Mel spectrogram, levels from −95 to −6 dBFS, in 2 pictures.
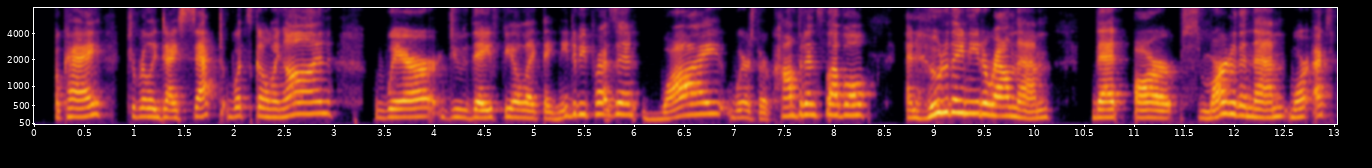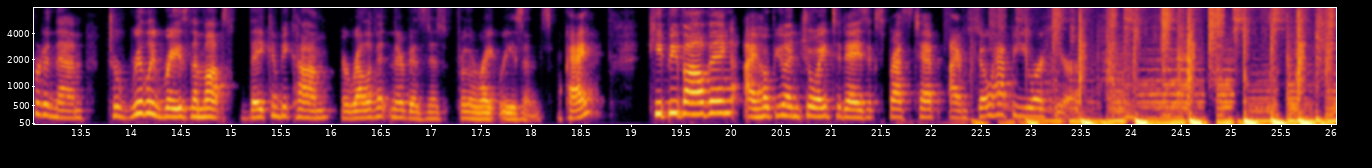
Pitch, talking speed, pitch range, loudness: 205 Hz, 165 wpm, 185-250 Hz, -19 LUFS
